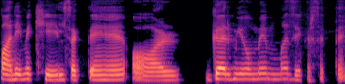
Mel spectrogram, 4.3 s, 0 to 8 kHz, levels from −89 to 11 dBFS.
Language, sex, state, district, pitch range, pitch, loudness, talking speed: Hindi, female, Uttarakhand, Uttarkashi, 170-190 Hz, 175 Hz, -17 LUFS, 165 wpm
